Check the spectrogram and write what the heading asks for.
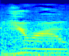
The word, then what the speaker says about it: YURU: guru meditation and mindfulness youru stems from it rhymes with guru and the tagline where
